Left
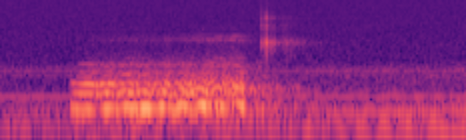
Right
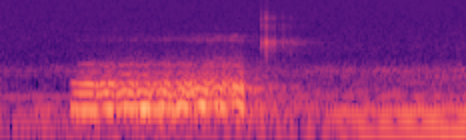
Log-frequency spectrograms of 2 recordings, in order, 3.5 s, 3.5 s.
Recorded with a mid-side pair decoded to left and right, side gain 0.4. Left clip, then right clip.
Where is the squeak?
I don't hear a squeak.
